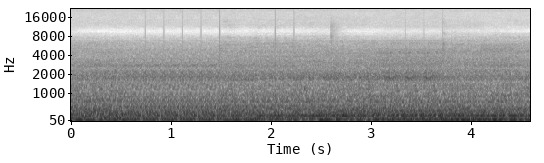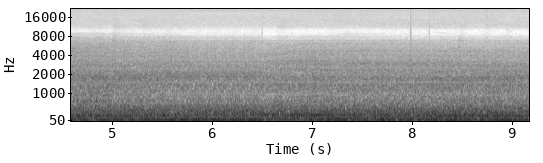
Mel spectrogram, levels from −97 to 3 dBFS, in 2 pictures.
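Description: Repeated buffers at 0.74, 2.04, 3.34, 5.94 and 7.99 s: a 186 ms slice of the sound replays four, one, two, three and one extra times with hard joins, a stutter heard when new audio arrives late. The slice length fits an 8192-sample buffer, and roughly 0.2 to 0.7 s of sound is lost each time.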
